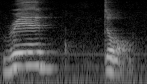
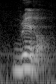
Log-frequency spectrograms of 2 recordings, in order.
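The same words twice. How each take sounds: First: "Riddle" stretched slowly as "Rid-dle" with a gap between syllables; teacher breaking the word "Riddle" apart with students; broken into syllables. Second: Said in the usual way. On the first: Shown as a demonstration. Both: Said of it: "Will you break riddle with me".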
